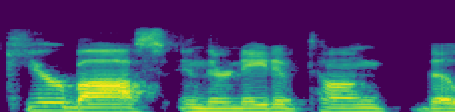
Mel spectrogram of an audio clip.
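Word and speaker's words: Kiritimati: three and a half hours uh to It's pronounced cure boss in their native tongue the language there is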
